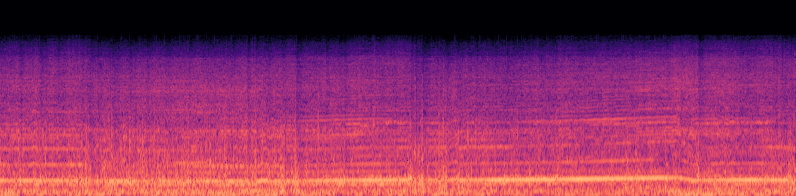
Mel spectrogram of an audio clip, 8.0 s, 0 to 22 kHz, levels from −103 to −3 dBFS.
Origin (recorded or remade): recorded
